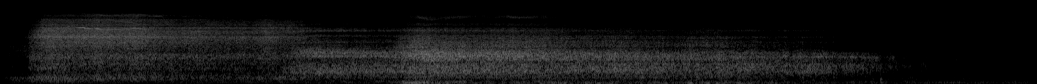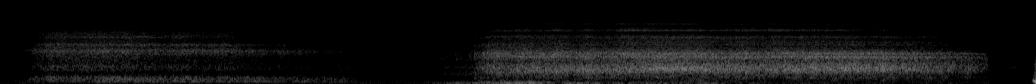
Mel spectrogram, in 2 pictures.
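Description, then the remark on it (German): Slow, loud breathing in an ocean-breath relaxation exercise imitating waves: a long airy inhale through the nose, then a rushing exhale out the mouth, repeated in unhurried cycles with brief quiet gaps between breaths. “Atme laut durch die Nase ein und durch den Mund dann aus.”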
